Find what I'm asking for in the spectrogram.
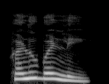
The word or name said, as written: ಗಲಿಬಿಲಿ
